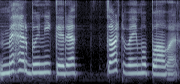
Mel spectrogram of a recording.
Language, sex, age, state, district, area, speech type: Kashmiri, female, 18-30, Jammu and Kashmir, Kupwara, urban, read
